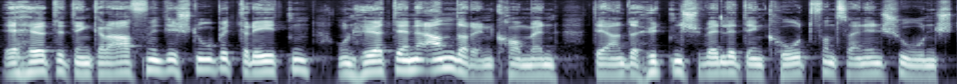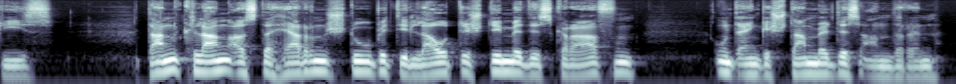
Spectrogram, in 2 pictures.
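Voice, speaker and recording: A man reading an audiobook in a measured, dramatic way. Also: lowish voice. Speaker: audiobook narrator. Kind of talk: scripted narration.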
